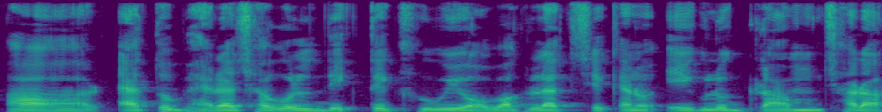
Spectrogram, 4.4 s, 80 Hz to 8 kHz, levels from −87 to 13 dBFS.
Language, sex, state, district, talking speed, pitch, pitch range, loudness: Bengali, male, West Bengal, Kolkata, 165 wpm, 110 Hz, 105-120 Hz, -19 LUFS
